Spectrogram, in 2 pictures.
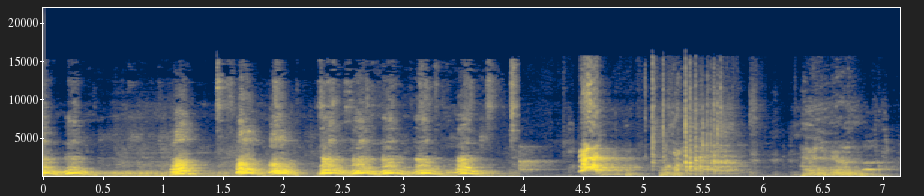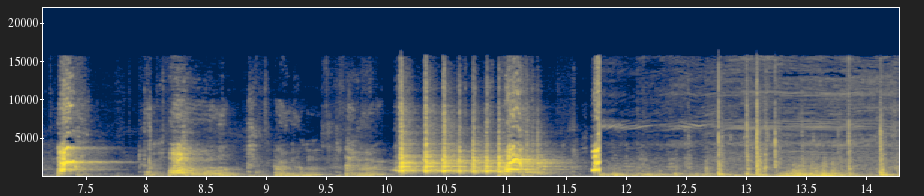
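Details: Golden retrievers at play give a run of short, sharp barks in quick bursts, some clustered closely and others spaced by brief pauses, with a few higher yelping notes toward the end.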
